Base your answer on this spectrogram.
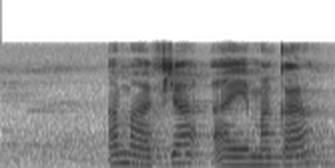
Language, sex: Northern Sotho, female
